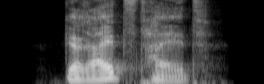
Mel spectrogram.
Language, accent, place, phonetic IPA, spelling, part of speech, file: German, Germany, Berlin, [ɡəˈʁaɪ̯t͡sthaɪ̯t], Gereiztheit, noun, De-Gereiztheit.ogg
- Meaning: irritation (medical)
